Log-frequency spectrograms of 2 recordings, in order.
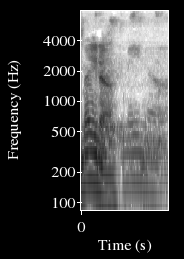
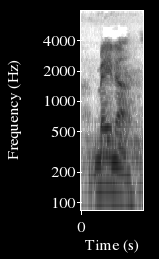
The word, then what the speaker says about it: Mainers: It's Maina. Maina. Yeah, we don't pronounce our R's.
